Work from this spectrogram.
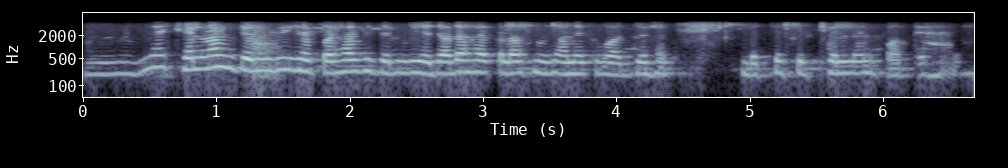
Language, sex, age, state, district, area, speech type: Urdu, female, 45-60, Bihar, Khagaria, rural, conversation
